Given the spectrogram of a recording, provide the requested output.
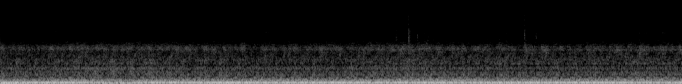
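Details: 1994 Chevy Silverado C3500 6.5L diesel idling after the first cold start of the day, at 40 psi oil pressure. A deep, steady, even clatter with no misses. Fuel filter housing and water pump leaks noted; owner suspects the thermostat is stuck open.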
